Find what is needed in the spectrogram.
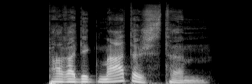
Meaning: strong dative masculine/neuter singular superlative degree of paradigmatisch
- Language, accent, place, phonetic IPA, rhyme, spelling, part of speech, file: German, Germany, Berlin, [paʁadɪˈɡmaːtɪʃstəm], -aːtɪʃstəm, paradigmatischstem, adjective, De-paradigmatischstem.ogg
